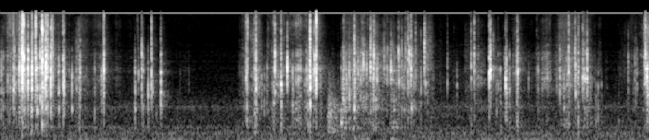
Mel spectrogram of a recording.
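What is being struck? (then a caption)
Plastic foil snack bar wrapper. A sealed, full red Outright protein bar in a flexible plastic/foil wrapper is held in both hands and squeezed and crinkled with the fingertips. Bright, crackly crinkling comes in bursts, with a quiet pause near the two-second mark before the crinkling resumes.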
